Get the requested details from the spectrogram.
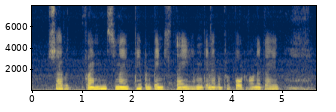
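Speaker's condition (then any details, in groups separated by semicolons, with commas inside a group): MND; voice may be difficult to understand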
